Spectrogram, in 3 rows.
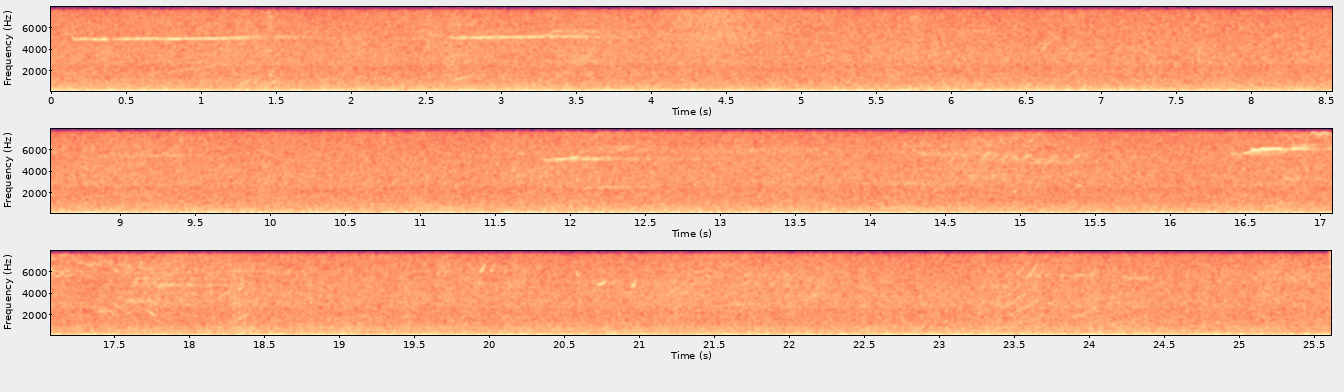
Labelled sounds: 0.1	1.4	killer whale, southern resident, 4.9 to 5.2 kHz
2.6	3.6	killer whale, southern resident, 4.5 to 5.7 kHz
11.8	12.5	killer whale, southern resident, 4.3 to 6.3 kHz

